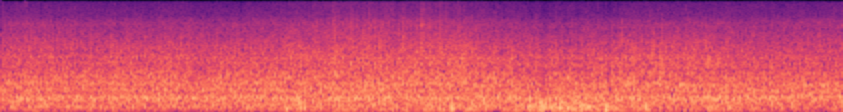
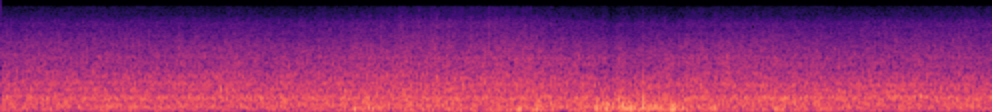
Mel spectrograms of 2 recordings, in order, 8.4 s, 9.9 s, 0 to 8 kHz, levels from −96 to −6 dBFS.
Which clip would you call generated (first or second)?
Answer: second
